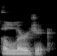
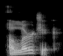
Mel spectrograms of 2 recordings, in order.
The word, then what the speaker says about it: allergic: Our next word is allergic. Allergic is three syllables. Allergic. The stress is on the second syllable.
